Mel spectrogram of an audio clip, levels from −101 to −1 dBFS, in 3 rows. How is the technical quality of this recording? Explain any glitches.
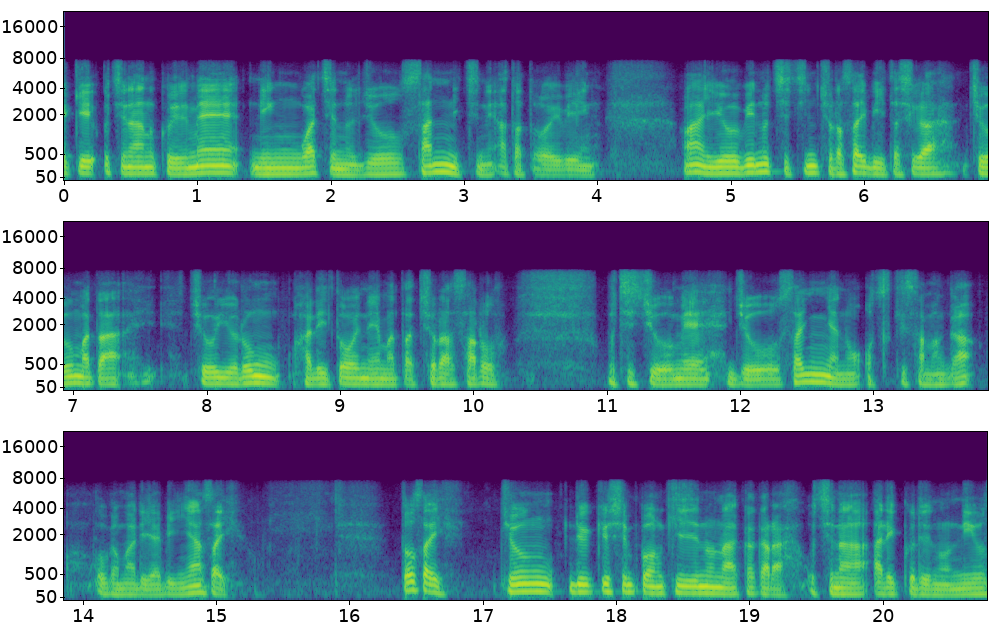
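No glitches turn up anywhere in this speech recording. It carries the character of AMR wideband (HD Voice) coding at 12.65 kbit/s, with the speech band handled by the codec's vocal tract model up to 6.4 kHz and the top edge to 7 kHz filled in with shaped noise, leaving the speech clear with only light coding colouration.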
